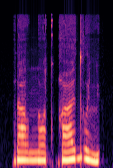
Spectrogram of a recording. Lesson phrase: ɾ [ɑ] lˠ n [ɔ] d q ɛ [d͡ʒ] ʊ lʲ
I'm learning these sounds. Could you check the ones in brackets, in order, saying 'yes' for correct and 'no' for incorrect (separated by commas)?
no, yes, no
